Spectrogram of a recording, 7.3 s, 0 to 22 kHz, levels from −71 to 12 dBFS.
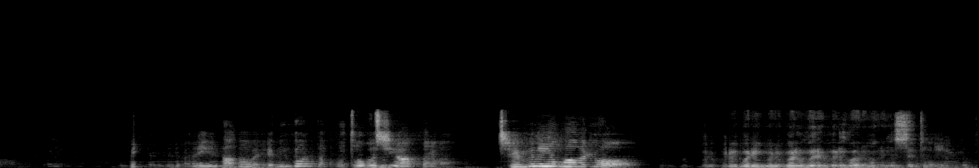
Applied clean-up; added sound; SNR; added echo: neural mask model DeepFilterNet 3.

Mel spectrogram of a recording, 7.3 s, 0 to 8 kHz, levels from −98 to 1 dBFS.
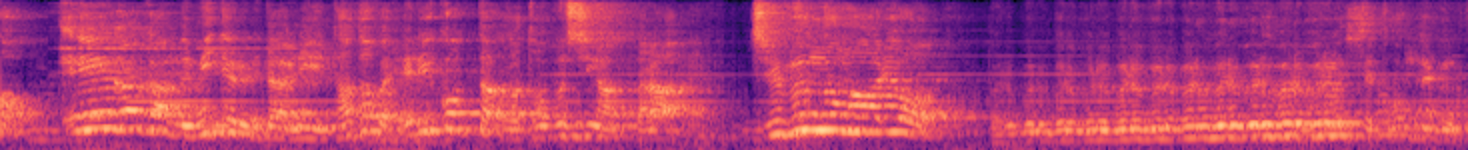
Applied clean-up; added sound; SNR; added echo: neural separator model SepFormer DNS4.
